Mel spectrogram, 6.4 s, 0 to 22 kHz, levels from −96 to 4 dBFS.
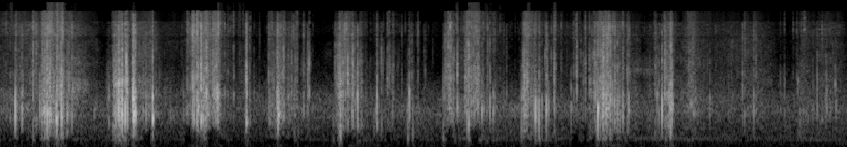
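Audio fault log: Nothing wrong turned up here; there isn't a single glitch or problem worth logging anywhere in it.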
